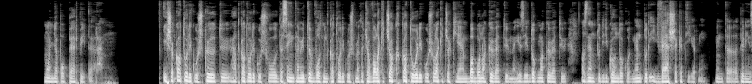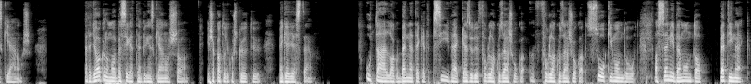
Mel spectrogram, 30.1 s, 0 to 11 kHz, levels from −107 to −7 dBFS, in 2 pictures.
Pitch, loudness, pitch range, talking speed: 115 Hz, -17 LUFS, 110-125 Hz, 135 wpm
